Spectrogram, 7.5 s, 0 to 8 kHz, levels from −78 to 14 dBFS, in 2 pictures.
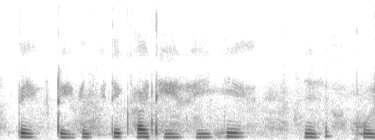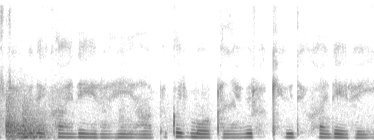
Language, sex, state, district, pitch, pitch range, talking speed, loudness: Kumaoni, female, Uttarakhand, Uttarkashi, 195 Hz, 185-205 Hz, 210 wpm, -30 LUFS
